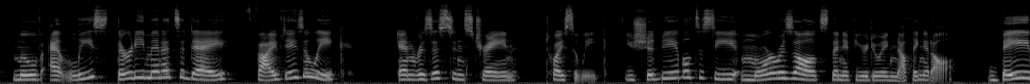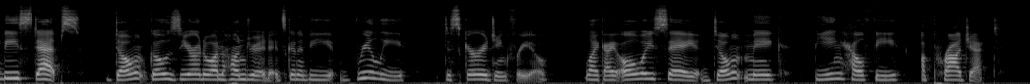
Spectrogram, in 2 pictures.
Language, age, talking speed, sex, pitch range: English, 10-29, 165 wpm, female, 205-260 Hz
